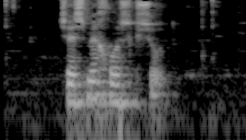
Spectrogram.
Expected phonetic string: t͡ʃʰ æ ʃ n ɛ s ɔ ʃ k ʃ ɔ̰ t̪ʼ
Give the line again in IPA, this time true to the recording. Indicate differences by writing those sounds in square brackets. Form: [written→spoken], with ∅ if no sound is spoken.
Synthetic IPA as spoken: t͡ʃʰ [æ→ɛ] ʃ [n→m] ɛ [s→χ] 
